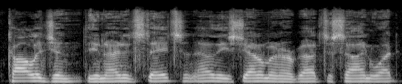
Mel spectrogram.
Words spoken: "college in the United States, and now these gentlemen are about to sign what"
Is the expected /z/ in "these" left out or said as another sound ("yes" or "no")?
no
